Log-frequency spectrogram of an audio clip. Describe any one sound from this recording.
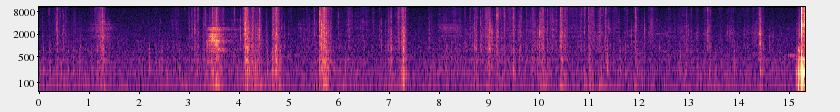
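Scissors snip and rustle a plastic mailer bag.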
